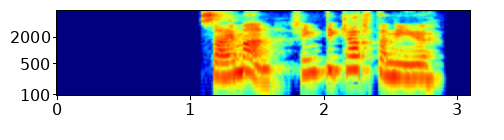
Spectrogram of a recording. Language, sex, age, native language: Icelandic, female, 40-49, Icelandic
